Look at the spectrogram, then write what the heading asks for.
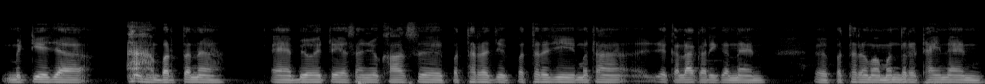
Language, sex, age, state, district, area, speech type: Sindhi, male, 60+, Gujarat, Kutch, rural, spontaneous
